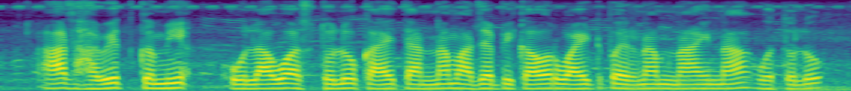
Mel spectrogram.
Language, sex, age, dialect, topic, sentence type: Marathi, male, 18-24, Southern Konkan, agriculture, question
